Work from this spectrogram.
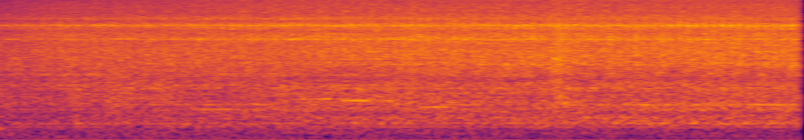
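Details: Vauxhall Grandland, former auction non-runner, idling after first start, battery suspected weak: steady even idle, constant hum, no misses, dips or knocks. Normal idle.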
